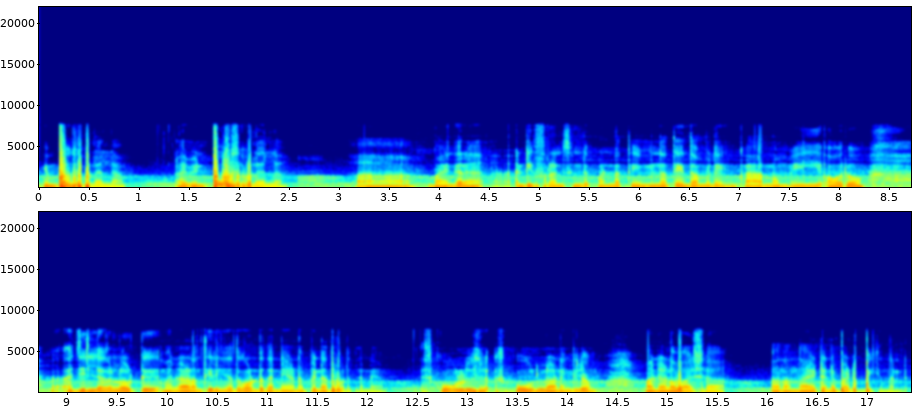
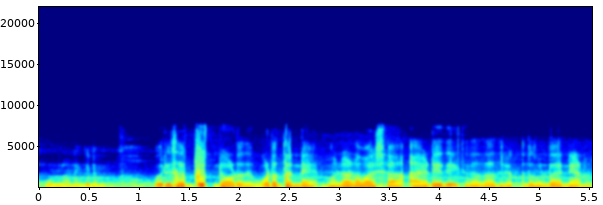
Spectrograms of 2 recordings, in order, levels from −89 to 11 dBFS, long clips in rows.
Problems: background sounds at intervals, low volume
